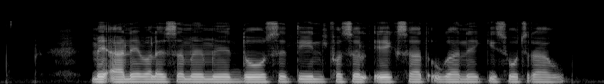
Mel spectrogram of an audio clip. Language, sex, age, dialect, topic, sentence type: Hindi, female, 18-24, Marwari Dhudhari, agriculture, statement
